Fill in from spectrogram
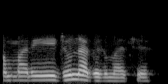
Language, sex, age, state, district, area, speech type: Gujarati, female, 45-60, Gujarat, Junagadh, rural, conversation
